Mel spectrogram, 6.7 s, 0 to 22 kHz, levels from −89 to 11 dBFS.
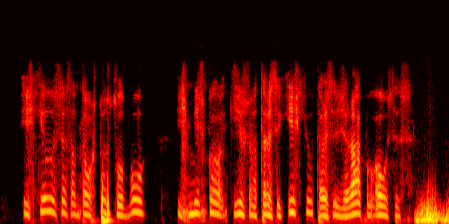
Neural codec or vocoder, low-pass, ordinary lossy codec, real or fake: none; 7.2 kHz; Opus, 24 kbps; real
